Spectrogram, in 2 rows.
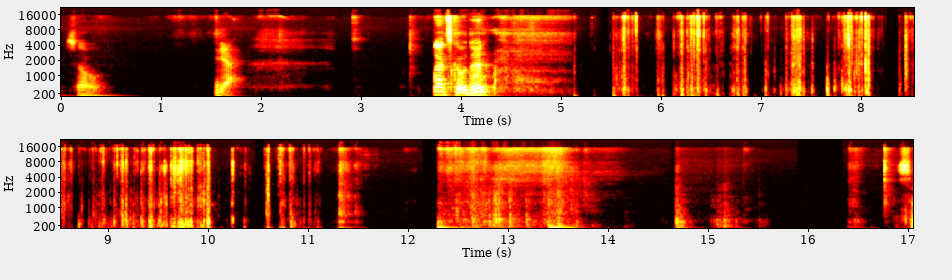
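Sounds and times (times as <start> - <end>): cardboard and tape tearing: 5.5 - 10.4
plastic packing crinkling: 5.5 - 11.1.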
